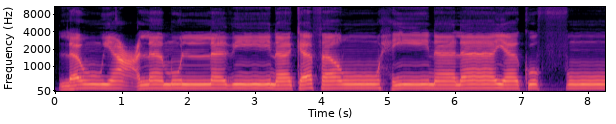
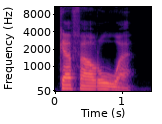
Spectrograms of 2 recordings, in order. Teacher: kafaru ends with an alif, but you will not pronounce it. You will not say kafaruwa.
